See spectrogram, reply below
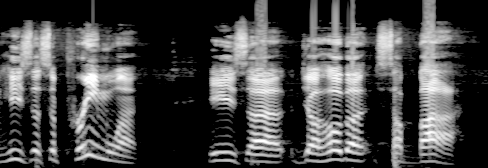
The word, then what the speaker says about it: Jehovah Sabaoth: The emphasis is on the second half. So it's Jehovah Sabaoth.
